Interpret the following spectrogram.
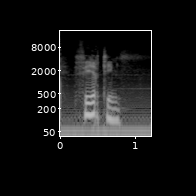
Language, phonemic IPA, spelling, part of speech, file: Dutch, /ˈveːr.tin/, veertien, numeral, Nl-veertien.ogg
- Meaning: fourteen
